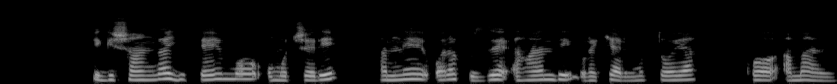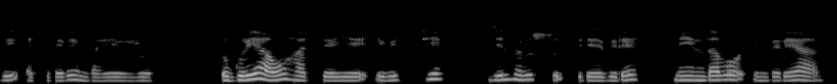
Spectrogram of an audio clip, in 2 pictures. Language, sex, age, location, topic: Kinyarwanda, female, 25-35, Huye, agriculture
